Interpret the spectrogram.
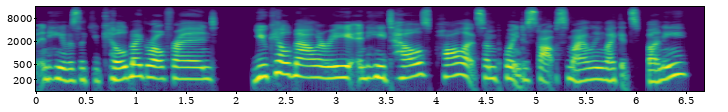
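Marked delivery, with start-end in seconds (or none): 0.6-3.2 mild, held-back mock accusatory screaming outburst. Retelling what a grieving man screamed at the driver: imitating someone screaming. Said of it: "screaming at him".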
